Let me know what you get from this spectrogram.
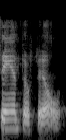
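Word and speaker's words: xanthophyll: carrots and yellow is xanthophil it sounds like a z but it's spelled with an x the other one is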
